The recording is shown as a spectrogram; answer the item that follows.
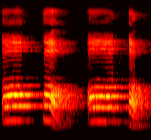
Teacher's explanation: kita punya bunyi vokal O madya bawah belakang.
